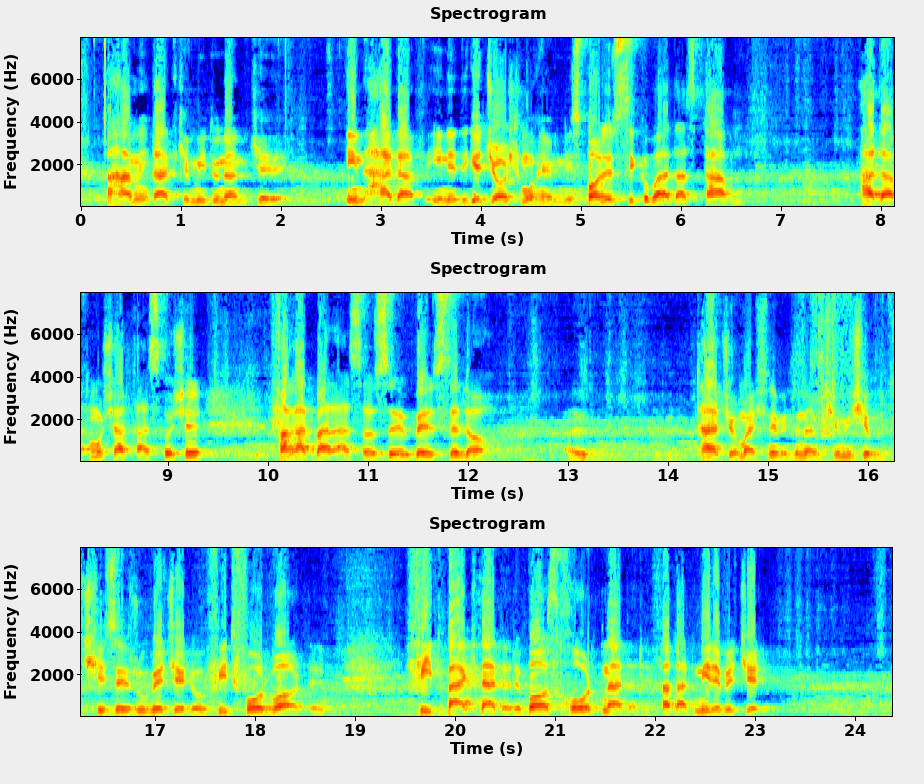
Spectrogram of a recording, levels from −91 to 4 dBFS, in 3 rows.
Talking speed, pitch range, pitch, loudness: 100 wpm, 110-130 Hz, 120 Hz, -16 LUFS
